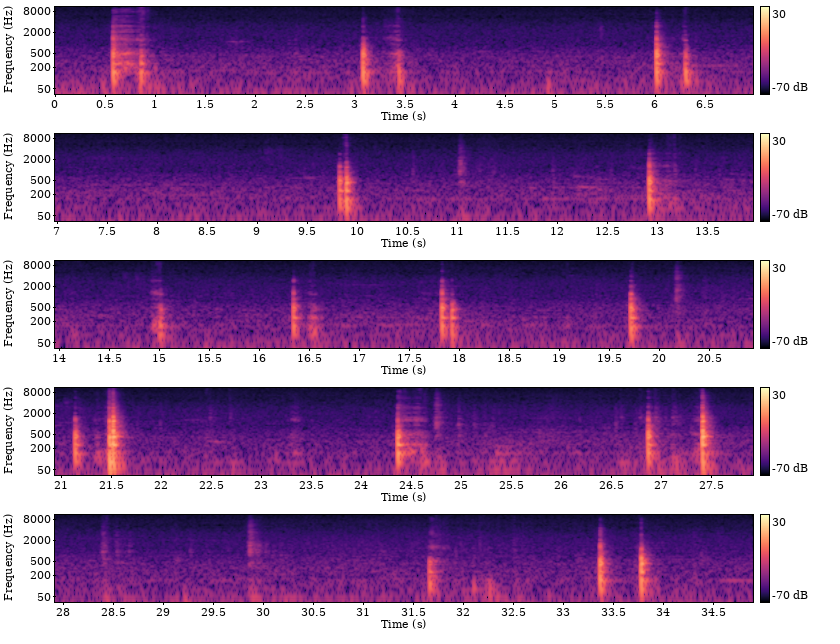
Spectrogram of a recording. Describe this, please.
putting some solid objects on the table
wooden, objects, blocks, table, solid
